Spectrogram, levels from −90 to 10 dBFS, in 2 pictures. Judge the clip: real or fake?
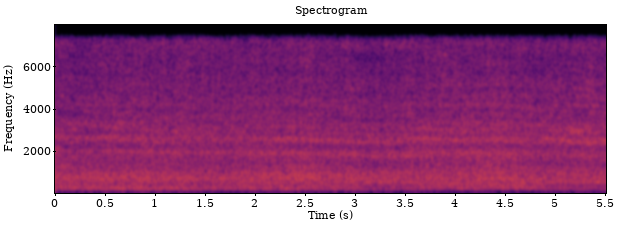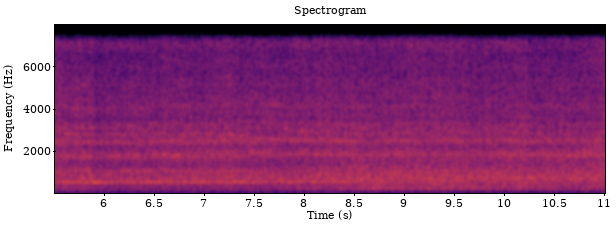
real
